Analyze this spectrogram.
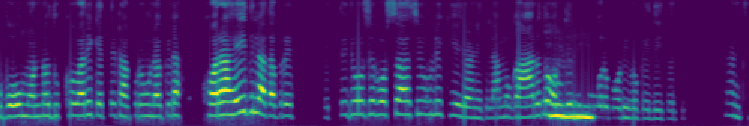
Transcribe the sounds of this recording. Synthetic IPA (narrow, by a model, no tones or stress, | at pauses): bɔɦumɔnːɔd̪ukʰːɔbaɾiket̪eʈʰakuɾɔũɳɖakila | kʰɔɾaɦejt̪ʰilat̪apɔɾe | et̪ed͡ʒoɾsebɔɾsaːsiobulekied͡ʒaɽ̃it̪ʰilaːmoɡãɾɔt̪ɔɔd̪enuɔ̃ŋɡɔɾɔpɔɽ̤ibɔkajd̪ejt͡ʃʰɔ̃nt̪i | d͡ʒant͡ʃʰɔ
